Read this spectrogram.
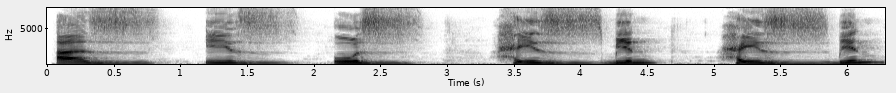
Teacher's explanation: Z itu harus dialirkan suaranya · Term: huruf Zai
